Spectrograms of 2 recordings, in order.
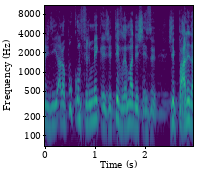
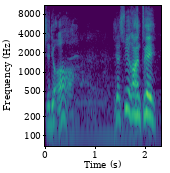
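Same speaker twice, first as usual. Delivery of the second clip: usual speaking voice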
